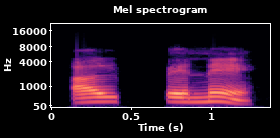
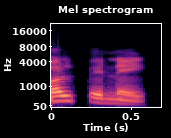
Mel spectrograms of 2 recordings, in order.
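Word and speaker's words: על־פני: Tenemos al pené, no al penei, eso es una... Recuerden que nosotros estamos fonetizando, utilizamos la pronunciación sefardí, no las que nací, esto es para algunos por las dudas.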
